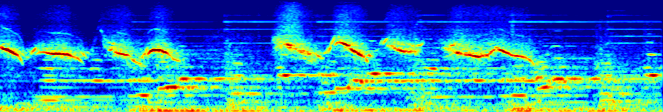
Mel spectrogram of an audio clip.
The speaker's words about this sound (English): Above them flew the little bird, chirping merrily.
